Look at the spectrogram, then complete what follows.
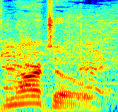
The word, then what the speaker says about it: Naruto: It's Naruto, not Naruto or Naru. It's just Naruto. The original anime tells you how it's pronounced.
